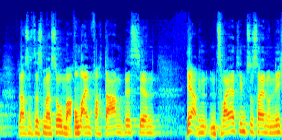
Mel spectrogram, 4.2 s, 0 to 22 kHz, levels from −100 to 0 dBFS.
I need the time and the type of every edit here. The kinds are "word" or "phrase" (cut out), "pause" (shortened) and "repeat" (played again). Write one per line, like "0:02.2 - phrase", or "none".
0:03.0 - word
